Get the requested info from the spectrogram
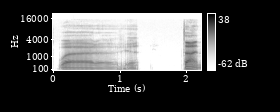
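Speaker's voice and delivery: slow, DONE pops up in pitch; "What have you done?" slowly, with "done" popping off and pitched; slow model phrase. Shown as a demonstration. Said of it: "done's gonna pop off and pitch".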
